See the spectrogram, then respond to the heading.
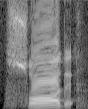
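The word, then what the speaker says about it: ص: இது வந்து ஒரு லெட்டர், சாது சாது, சாதுன்னு சொல்லக்கூடாது, ஷாதுன்னு சொல்லக்கூடாது. சீன் உச்சரிப்பு வச்சு சொன்னீங்கன்னா சாது தப்பு, ஷீன் உச்சரிப்பு வச்சு சில பேர் சொல்லுவாங்க ஷாத், அதுவும் தப்பு. இது சாது சாத், அதையும் சில பேர் சூ சொல்லி சுவாதுன்னு சொல்லுவாங்க, அதுவும் தப்பு.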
